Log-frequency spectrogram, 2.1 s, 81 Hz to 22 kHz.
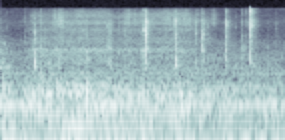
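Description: Faint, scattered clicks and taps of a small gearmotor and 3D-printed plastic chassis parts being handled and pushed into place by hand, over a faint steady hum.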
